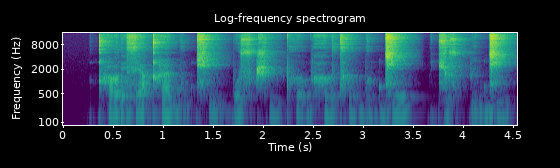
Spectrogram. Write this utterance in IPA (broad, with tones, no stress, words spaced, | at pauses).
qʰo˥ ɾe˩˥se˥˨qʰi˩˥bo˥b t͡ɕʰi˥˨pːo˧˩st͡ʃʰi˩˧ pʰɤ˥bhɤ˩˥ tʰɤ˩˥bɤ˩˧b d͡ʑe˥ | t͡ɕo˩˥spːi˥bd͡ʑi˧˩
